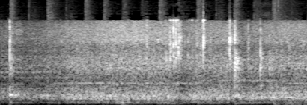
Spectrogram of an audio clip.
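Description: Steady rush of wind and ship noise on the deck of a warship at sea, with a sharp report just after the start as a warning round is fired. A few fainter cracks follow later on.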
